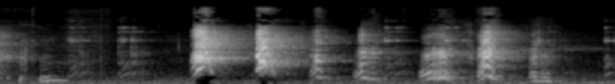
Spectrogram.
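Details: Female Sheltie puppy Ollie, ten weeks old and exploring new things, lets out a quick series of about six high, sharp yapping barks in close succession during play.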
